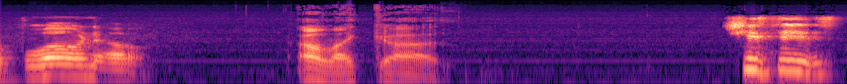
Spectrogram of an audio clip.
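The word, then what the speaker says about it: Buono: tell me you're joking her name is not barbara blonoe no b-u-o-n-o bono oh my god she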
